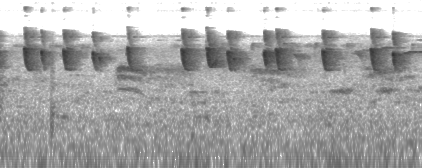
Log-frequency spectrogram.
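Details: Squirrel calling: sharp, short chirps with a bright overtone, repeated irregularly about two to three times a second, some notes doubled, over a quiet background.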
